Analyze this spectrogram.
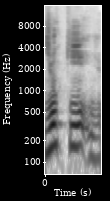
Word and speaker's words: Juki: Eh, Yuki, Yuki, Yuki, Yuki. Tapi semua pada benar ngomong juki.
